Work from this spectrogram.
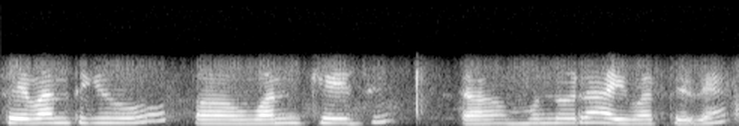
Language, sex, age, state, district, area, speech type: Kannada, female, 18-30, Karnataka, Koppal, rural, conversation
